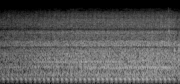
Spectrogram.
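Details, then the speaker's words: Small generator engine at no-load auto low idle, output reading about 71 volts: fast, even patter with steady tone; normal low idle. "I think that is the, I think that's the old version of the low RPM idle when there's no load."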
